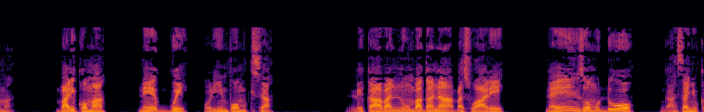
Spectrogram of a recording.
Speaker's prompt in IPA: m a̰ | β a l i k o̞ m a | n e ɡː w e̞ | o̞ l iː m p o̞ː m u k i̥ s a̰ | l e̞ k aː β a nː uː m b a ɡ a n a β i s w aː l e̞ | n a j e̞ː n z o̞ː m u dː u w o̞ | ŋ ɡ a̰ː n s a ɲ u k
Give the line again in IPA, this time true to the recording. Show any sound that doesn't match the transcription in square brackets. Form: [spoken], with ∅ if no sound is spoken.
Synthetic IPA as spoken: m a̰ | β a l i k o̞ m a | n e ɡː w e̞ | o̞ l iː m p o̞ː m u k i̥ s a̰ | l e̞ k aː β a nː uː m b a ɡ a n a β [a] s w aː l e̞ | n a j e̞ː n z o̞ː m u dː u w o̞ | ŋ ɡ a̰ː n s a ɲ u k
